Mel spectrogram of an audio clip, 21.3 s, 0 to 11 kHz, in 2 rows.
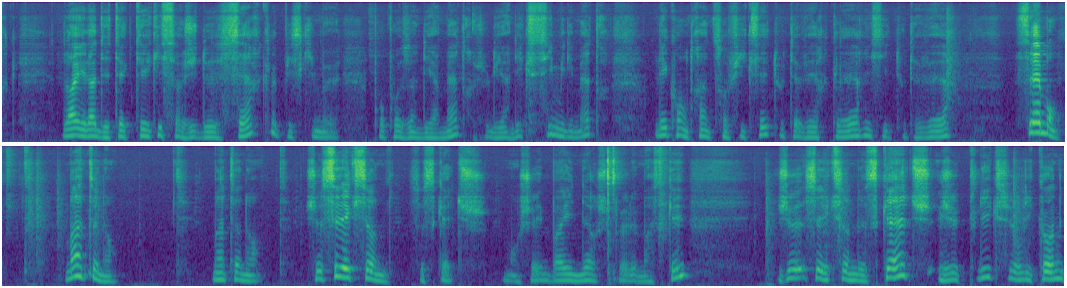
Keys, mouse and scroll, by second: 0.0 click, 4.4 6, 4.7 Return, 6.4 typing, 9.6 click, 12.0 click, 12.9 space, 13.6 click, 16.2 click, 16.7 typing, 18.2 click, 18.6-21.2 drag.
